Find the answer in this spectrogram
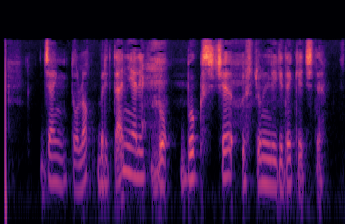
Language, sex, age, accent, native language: Uzbek, male, 12-17, Andijon, Uzbek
